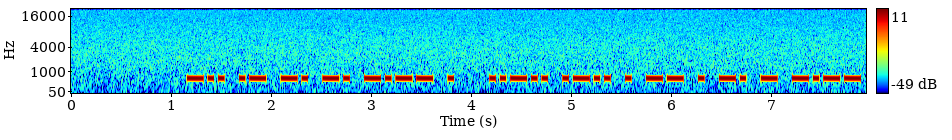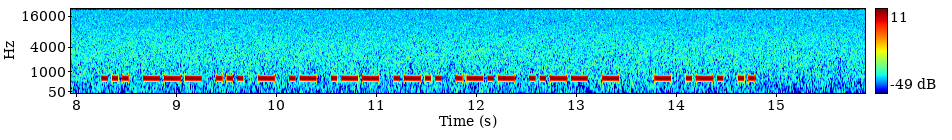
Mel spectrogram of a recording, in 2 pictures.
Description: Morse code (Russian alphabet), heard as a keyed tone, machine-sent, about 23 wpm, 600 Hz. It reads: ДАННЫЕ ЭЛЕМЕНТЫ СОСТАВЛЯЮТ ТРИ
